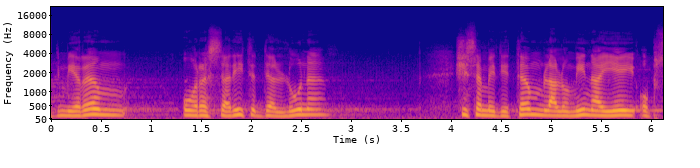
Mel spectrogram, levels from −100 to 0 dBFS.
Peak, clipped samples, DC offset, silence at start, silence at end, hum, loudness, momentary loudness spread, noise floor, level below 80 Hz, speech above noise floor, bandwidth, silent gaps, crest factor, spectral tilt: -10 dBFS; under 0.1%; under 0.1%; 0 s; 0 s; none; -25 LUFS; 9 LU; -54 dBFS; -58 dBFS; 30 dB; 7 kHz; none; 16 dB; -9 dB/octave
